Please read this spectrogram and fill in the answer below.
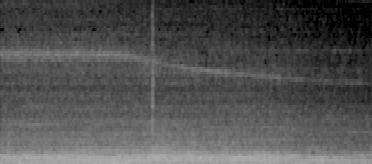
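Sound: airplane engine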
